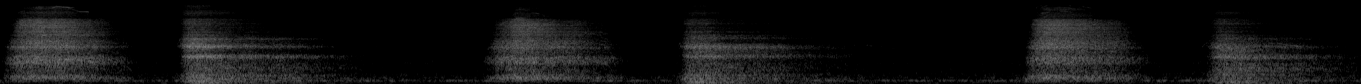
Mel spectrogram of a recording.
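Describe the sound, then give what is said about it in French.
Deep breathing during a guided relaxation exercise: six slow, breathy rushes of air, heard alone and grouped into three long inhale-and-exhale pairs with quiet pauses between them. “Commençons par trois grandes respirations.”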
